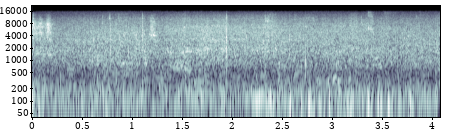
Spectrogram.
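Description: Wind buffeting the microphone in a low, uneven rumble, over a steady hiss of rain.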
